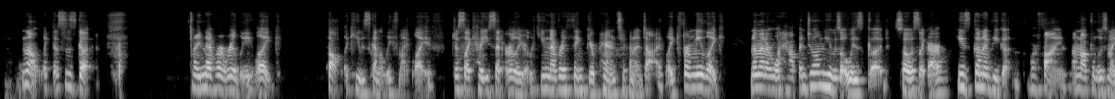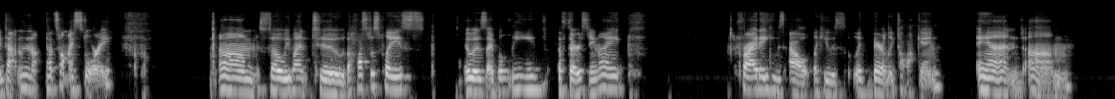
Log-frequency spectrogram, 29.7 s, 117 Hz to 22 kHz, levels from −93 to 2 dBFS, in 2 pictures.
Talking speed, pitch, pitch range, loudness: 195 wpm, 190 Hz, 175-210 Hz, -24 LUFS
